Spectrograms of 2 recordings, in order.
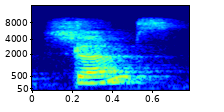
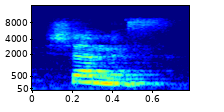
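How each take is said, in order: First: Shams in a single syllable, ending in -ms; one-syllable Shams. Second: Shams split as sha-mis, slowly; two-syllable Shams. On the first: Teacher contrasting with the easier form, one syllable. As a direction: keep m and s together in Shams. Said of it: "Instead of Shams". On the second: Teacher making it easy to pronounce, two syllables. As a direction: break Shams in two with a short i before s. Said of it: "making it two syllables". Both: Shown as a demonstration.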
